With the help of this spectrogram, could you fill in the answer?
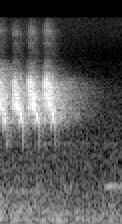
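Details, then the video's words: Three quick buzzy notes from a double-collared seedeater in blade style as it begins warming up, then fading to quiet. "COLEIRO BLADE COMEÇANDO ESQUENTAR"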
